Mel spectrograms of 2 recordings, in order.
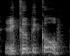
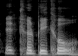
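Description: First: Playful high voice. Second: Playful echo. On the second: Echoes it back. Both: Pretend.

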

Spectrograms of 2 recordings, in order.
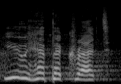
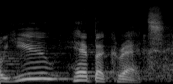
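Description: First: Mock accusation. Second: Slow accusing mutter. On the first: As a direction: throw it at him half-laughing. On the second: Pretend. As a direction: drag it out like a disapproving wife. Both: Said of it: "you're thinking in your seat".

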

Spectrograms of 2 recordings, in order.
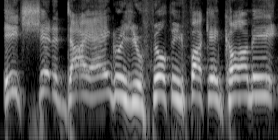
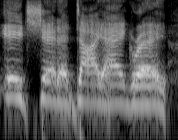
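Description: First: Said in the usual way. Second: Dragged-out, shouted curse; slow shout. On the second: Real, not acted. Vlogger repeats his curse at a commie, shouting. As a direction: spit each word slowly.

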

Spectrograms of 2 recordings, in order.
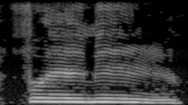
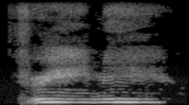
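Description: First: Much louder, echoing Free me; booming echoing command. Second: Put-on distant older woman's voice; possessed echoing voice. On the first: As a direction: bellow it like a stone goddess. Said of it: "It spoke in the same echoing voice". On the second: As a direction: speak as if from a long pipe. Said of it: "it wasn't Rachel's voice. It sounded like an older woman speaking from somewhere far away". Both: A narrator's reading.

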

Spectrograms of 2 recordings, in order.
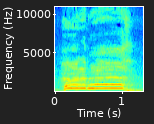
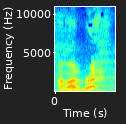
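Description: First: Much higher, strained and winded; squeaky breathless voice. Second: Panting after running up the stairs; winded, catching his breath between words. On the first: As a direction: squeak it out as if gasping. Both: Real, not acted.

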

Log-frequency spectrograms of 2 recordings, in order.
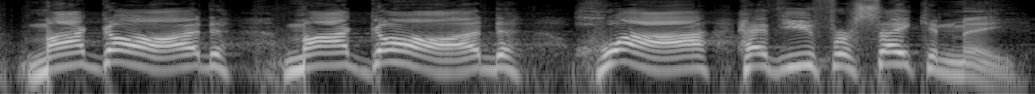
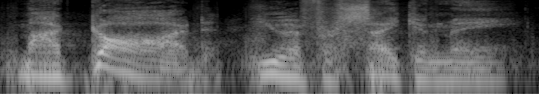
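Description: First: A preacher's raised, anguished cry; retold cry of anguish. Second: Much softer and lower, fading out; barely voiced, the last breath of a dying man; faint dying words. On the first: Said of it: "he shouts out these words". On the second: Retelling Jesus' dying words.

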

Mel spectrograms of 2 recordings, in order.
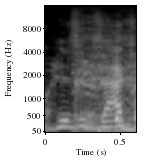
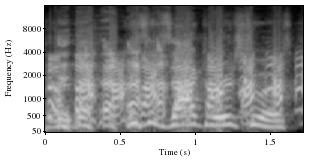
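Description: First: Said in the usual way. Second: Words pushed out through real laughter; laughing. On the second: Real, not acted. Telling friends on the pod, laughing. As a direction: say it while cracking up.

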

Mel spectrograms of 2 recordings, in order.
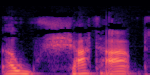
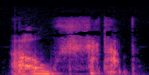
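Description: First: Slow, tired brush-off; slow fed-up sigh of a line; weary. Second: Said in the usual way. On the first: Acted. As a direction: drag it out wearily. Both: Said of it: "said Rincewind wearily".

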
